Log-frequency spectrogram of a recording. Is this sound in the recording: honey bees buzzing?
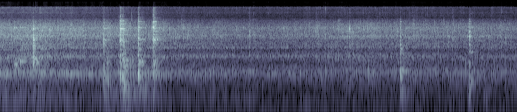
no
